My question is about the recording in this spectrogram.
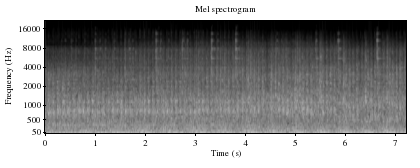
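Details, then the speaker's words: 1965 Kenworth W900 diesel, dead for years, starting at half throttle before the injector rack was corrected: heavy, ragged, loping thumps, running on only two cylinders. Misfire from a misadjusted injector rack. "it's only running on two solders that R right nope I'm so excited but I think what we're going to have to do is check that rack and see we we got some something that ain't right"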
